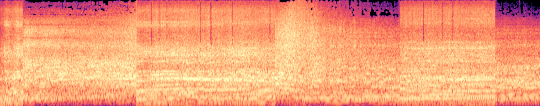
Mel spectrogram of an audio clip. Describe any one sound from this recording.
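Car engines roar loudly, revving and accelerating.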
